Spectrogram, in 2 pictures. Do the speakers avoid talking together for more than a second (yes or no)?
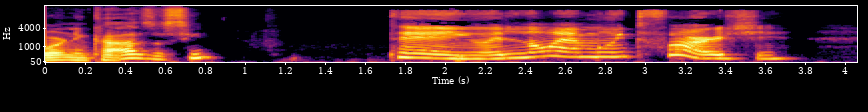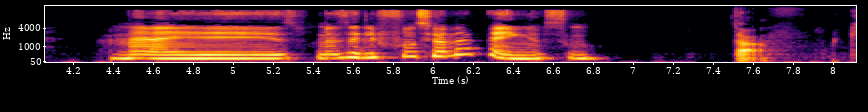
yes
